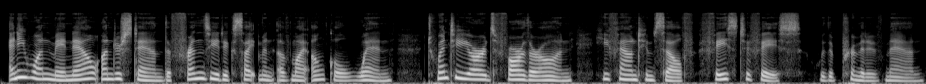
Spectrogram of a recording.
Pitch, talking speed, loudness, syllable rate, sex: 210 Hz, 170 wpm, -16 LUFS, 4.9 syllables/s, female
